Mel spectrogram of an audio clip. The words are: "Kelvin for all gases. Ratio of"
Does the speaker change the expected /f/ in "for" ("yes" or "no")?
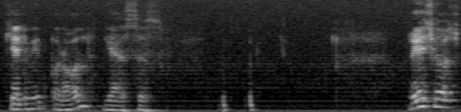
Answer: yes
